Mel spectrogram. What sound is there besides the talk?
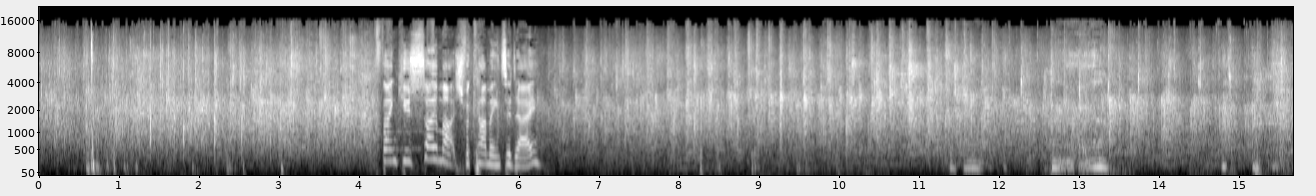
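audience applause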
